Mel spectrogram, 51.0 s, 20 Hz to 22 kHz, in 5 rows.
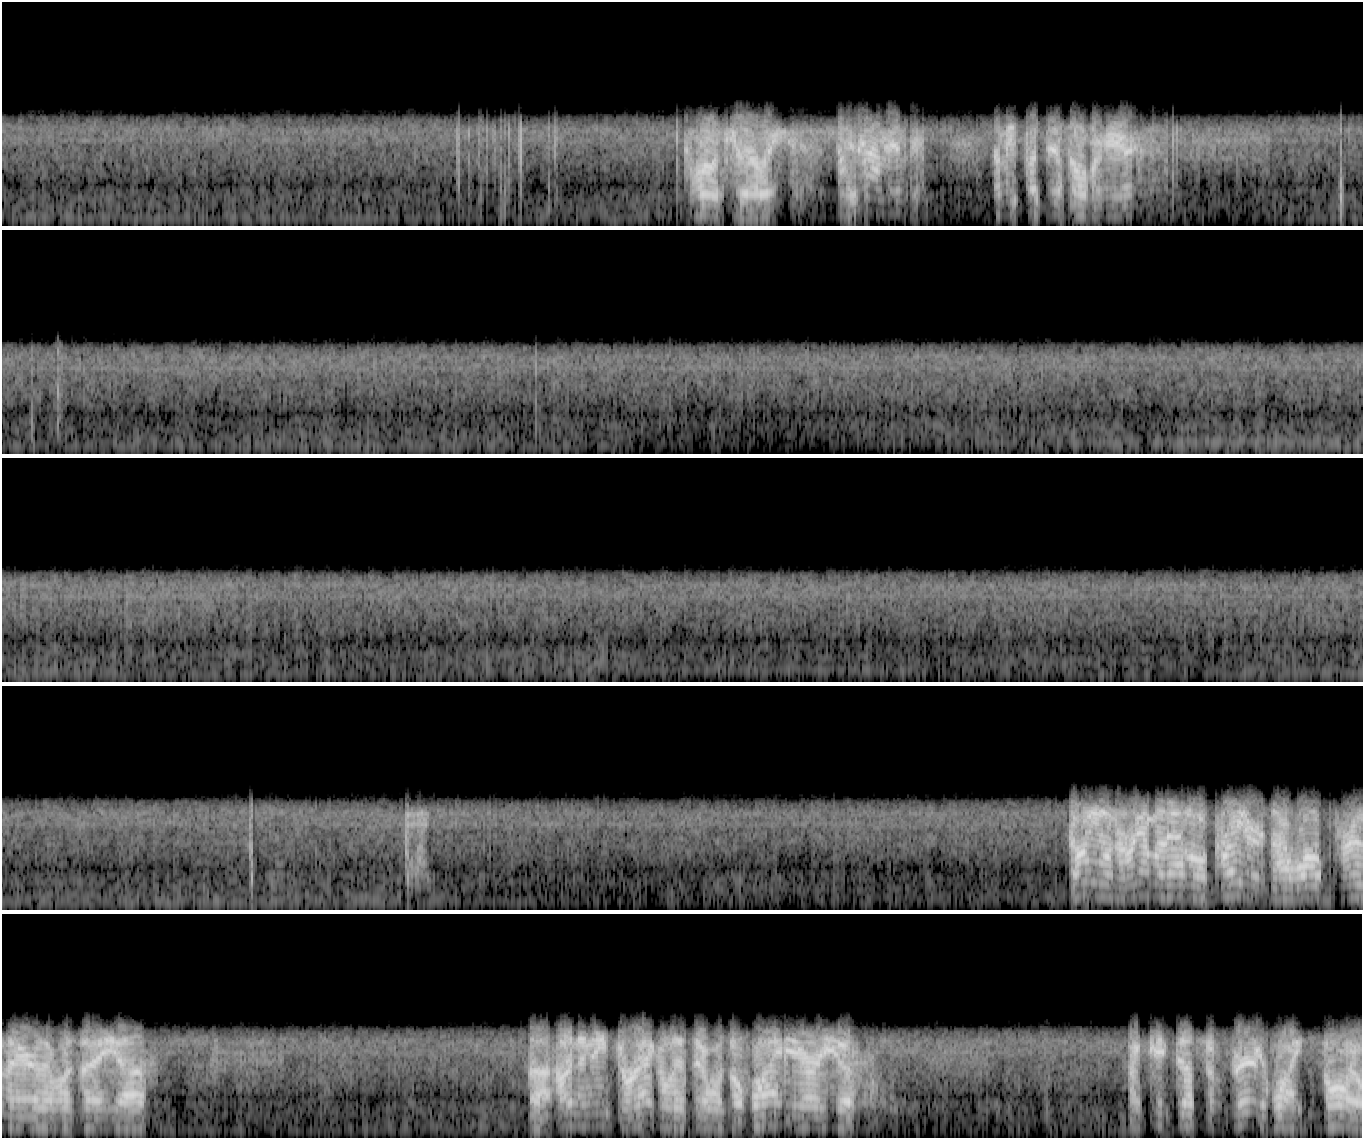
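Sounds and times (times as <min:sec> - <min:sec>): faint hum: 0:00.0 - 0:51.0
radio channel hiss: 0:00.0 - 0:51.0.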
